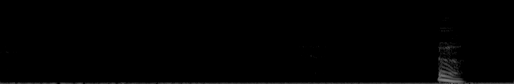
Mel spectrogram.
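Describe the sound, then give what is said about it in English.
A yawn: faint breathy exhaling, then a short voiced burst whose pitch falls, alone with no talk. “sorry, that's a yawn.”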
